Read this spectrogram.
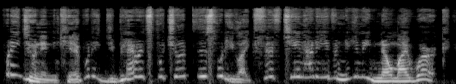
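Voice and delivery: put-on impersonated comic grilling a young fan; Rickles. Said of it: "Rickles looks up and he goes".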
